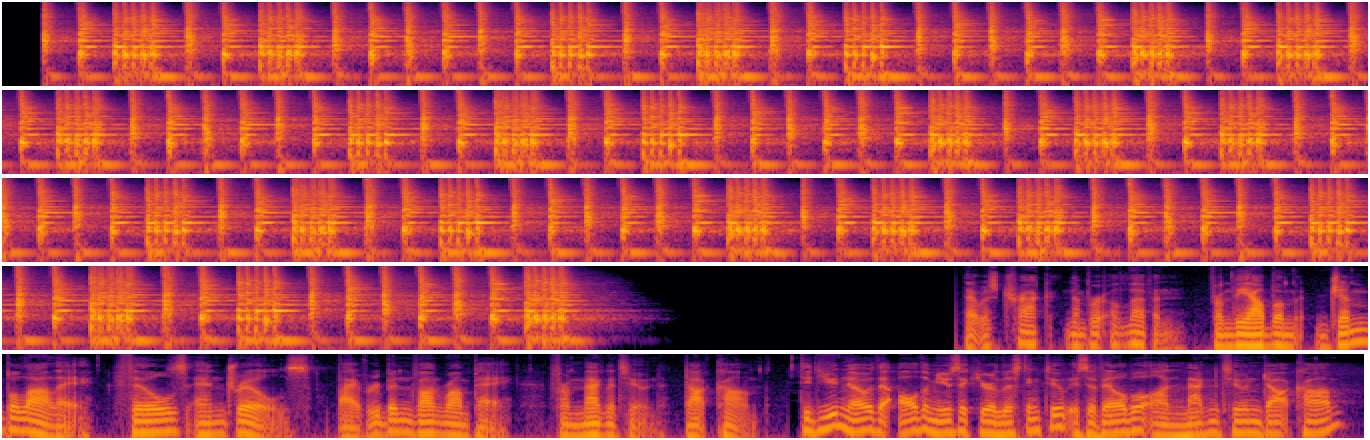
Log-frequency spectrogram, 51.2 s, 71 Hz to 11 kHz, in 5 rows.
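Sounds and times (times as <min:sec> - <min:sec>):
djembe drumming: 0:00.3 - 0:35.3
person speaking fast in awkward accents: 0:37.9 - 0:51.1.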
